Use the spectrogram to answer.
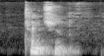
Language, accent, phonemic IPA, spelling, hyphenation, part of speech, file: English, Southern England, /ˈtɛnʃn̩/, tension, ten‧sion, noun / verb, LL-Q1860 (eng)-tension.wav
- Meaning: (noun) 1. The condition of being held in a state between two or more forces, which are acting in opposition to each other 2. A psychological state of being tense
